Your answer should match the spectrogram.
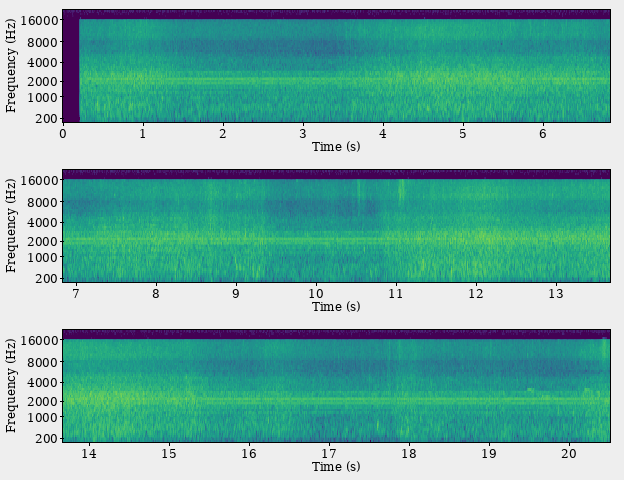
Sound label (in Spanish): Playa Jeremi (Original Video Ton), Curacao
